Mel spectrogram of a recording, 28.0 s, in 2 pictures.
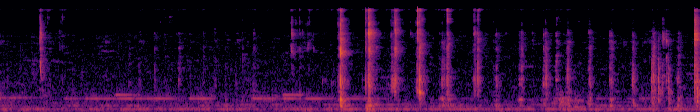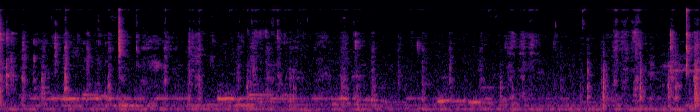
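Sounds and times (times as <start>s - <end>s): soft chewing: 0.0s - 28.0s
carrot crunching: 5.7s - 24.7s.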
